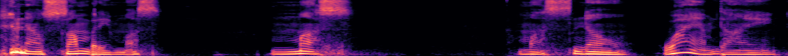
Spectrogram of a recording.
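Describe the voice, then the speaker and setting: A man's voice: mid-range voice, steady tone, slow pace, mellow, dry recording, studio quality. A man in an angry, profane, rambling personal rant to camera, repeating himself as he gets worked up. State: emotionally worked up.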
